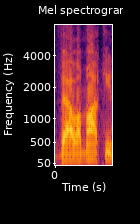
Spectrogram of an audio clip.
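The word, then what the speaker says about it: Balimaki: Valamaki. B A L I M A K I. Okay. At least it's spelled like it sounds.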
